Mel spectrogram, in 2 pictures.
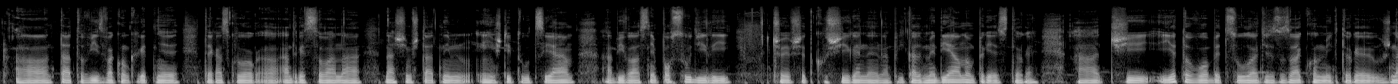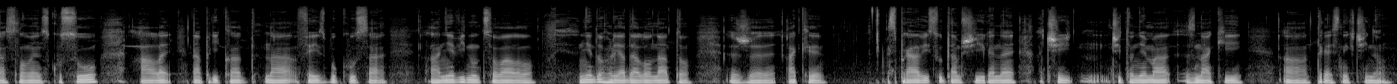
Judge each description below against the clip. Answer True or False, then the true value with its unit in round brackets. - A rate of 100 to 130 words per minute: True (120 wpm)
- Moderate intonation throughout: False (2.0 semitones)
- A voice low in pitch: True (95 Hz)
